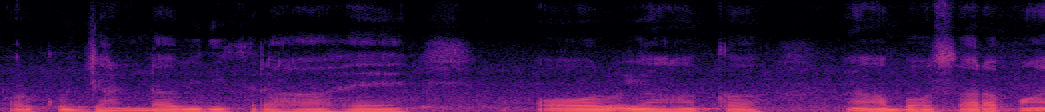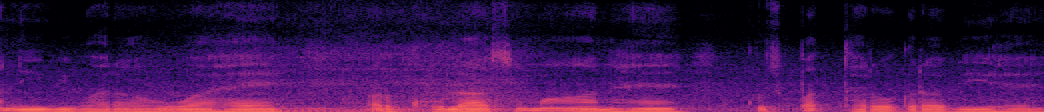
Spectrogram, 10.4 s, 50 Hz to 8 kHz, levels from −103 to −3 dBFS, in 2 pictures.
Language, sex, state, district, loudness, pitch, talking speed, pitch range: Hindi, male, Maharashtra, Sindhudurg, -38 LUFS, 105 Hz, 160 wpm, 105-110 Hz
